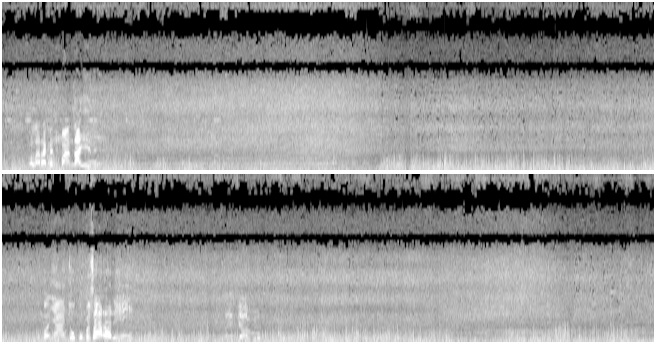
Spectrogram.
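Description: Waves crash and roll onto a beach.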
